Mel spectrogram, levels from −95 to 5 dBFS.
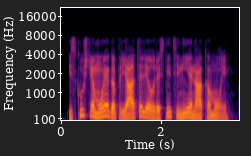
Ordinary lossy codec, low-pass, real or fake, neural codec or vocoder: Opus, 24 kbps; 7.2 kHz; real; none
